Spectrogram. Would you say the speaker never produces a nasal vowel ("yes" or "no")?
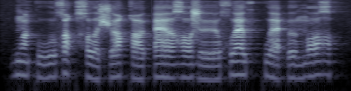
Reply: no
